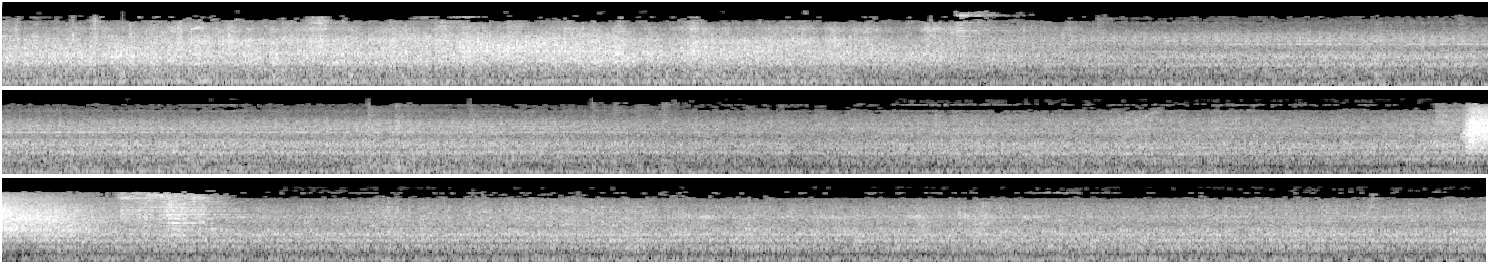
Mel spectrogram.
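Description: Diesel freight locomotives passing close by: Union Pacific units first, then Canadian Pacific GE units rolling slowly with a steady engine rumble and wheel noise. A short hiss comes about two-thirds of the way through, with a briefer one just after.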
